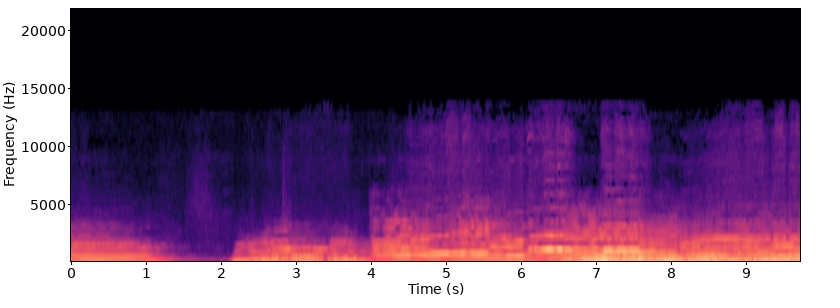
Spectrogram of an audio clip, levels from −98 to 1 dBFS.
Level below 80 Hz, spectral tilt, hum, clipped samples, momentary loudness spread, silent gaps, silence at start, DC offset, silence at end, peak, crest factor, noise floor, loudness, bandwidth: -56 dBFS; -7.5 dB/octave; none; under 0.1%; 15 LU; none; 0 s; under 0.1%; 0 s; -4 dBFS; 16 dB; -52 dBFS; -20 LUFS; 12 kHz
